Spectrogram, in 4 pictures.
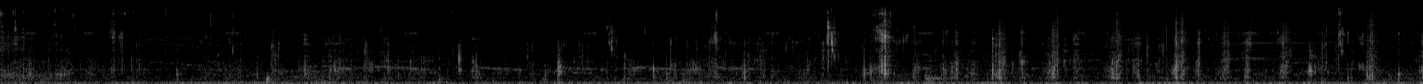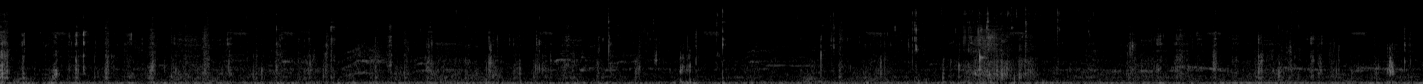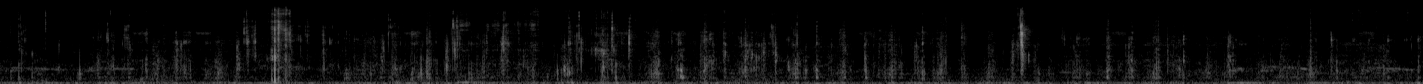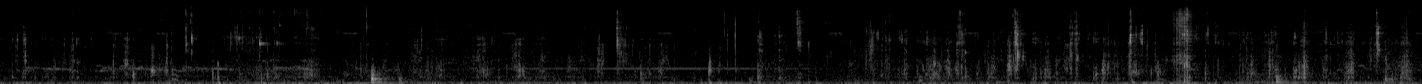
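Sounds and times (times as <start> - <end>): person chewing food: 0.0 - 56.9.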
